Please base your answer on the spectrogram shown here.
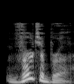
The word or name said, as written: vertebra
